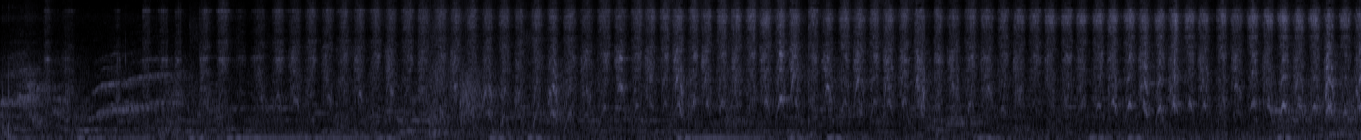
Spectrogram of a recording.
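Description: A metal file rasps rapidly back and forth over metal, growing louder.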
